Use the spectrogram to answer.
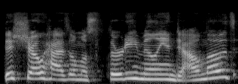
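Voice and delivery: ordinary delivery

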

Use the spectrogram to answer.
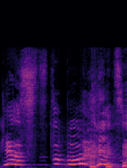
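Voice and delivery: excited. Retold or imitated. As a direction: celebrate it with a laugh. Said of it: "and I'm like".

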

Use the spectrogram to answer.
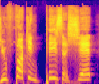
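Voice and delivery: high, drawn-out outrage; mock outrage, slowly spat insult; mad uncle. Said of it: "he got so mad".

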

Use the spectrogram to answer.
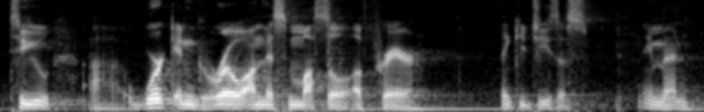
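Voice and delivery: soft, hushed closing prayer; quiet prayer. Acted. Pastor praying softly over his congregation before the sermon. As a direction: pray gently over the congregation.

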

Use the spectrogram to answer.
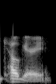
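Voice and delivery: "Calgary" as "Cal-GARY"; "Calgary" ending like the name Gary; family's pronunciation. Shown as a demonstration. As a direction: say "Calgary" with a full middle vowel. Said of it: "that's just the correct pronunciation".

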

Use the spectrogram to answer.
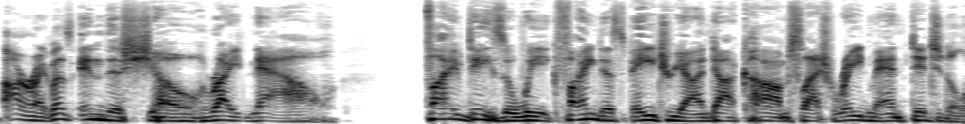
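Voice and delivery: low mock-macho sign-off; put-on manly announcer voice; deep voice. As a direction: play an overly masculine tough guy. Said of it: "I'm overly masculine".

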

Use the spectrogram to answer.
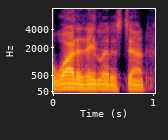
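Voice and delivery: usual speaking voice

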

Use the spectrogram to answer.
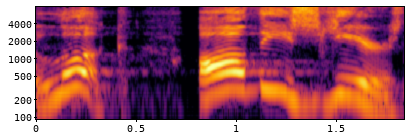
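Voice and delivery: slow, loud, high indignant complaint; resentful son confronting his father; angry older brother. Acted. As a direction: bite out the grievance slowly. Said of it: "became angry".

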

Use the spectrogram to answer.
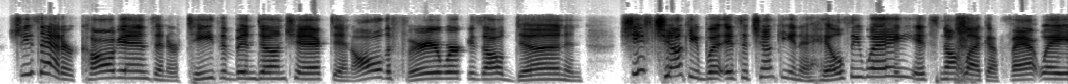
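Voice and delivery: chatty Southern horse seller; Southern accent. Acted. Seller talks up a pony's health, Southern accent. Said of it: "it has to be Southern".

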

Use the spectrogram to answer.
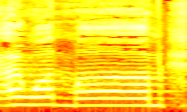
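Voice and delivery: imitated crying child. Hurt son asking for his mother, mock crying. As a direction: whimper it like a hurt little boy. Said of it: "like, just crying".

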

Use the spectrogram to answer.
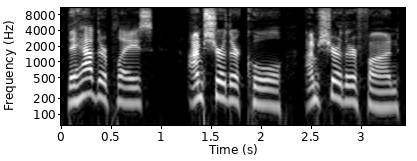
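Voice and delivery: ordinary talk

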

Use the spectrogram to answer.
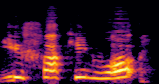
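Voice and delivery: high, drawn-out incredulous question; retold indignant double-take; outraged disbelief. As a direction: stretch it out high, scandalised. Retold reaction to an accusation.

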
